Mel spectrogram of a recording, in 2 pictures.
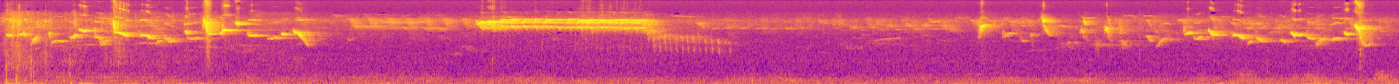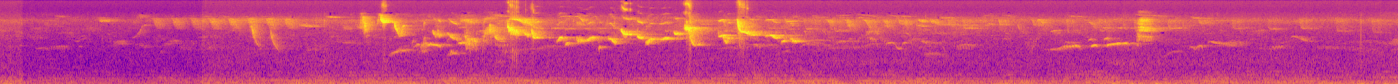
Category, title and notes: Soundscapes > Nature
Birds in Dutch Mountains
Birds whistling in south Netherlands with airplanes passing high over (as allways in NL)
birds, field-recording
